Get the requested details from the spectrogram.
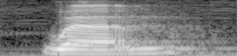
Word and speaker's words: worm: Gusano, worm, o bien worm, se pronuncia con una especie de E, y tibio, que se escribe warm, se pronuncia con una especie de O.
